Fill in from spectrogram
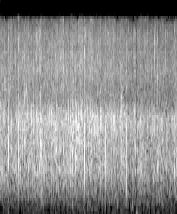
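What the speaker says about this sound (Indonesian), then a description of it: "Kita berikan tepuk tangan dulu untuk mereka." Studio audience clapping steadily at a talk show, a dense even wash of applause lasting throughout with no voices over it.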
